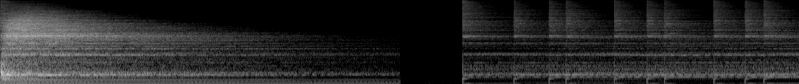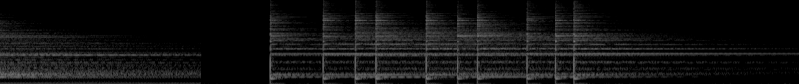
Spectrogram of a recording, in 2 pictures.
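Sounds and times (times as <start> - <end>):
18 inch crash ride cymbal bell: 0.0 - 3.9.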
